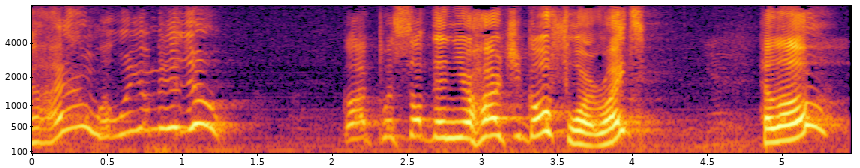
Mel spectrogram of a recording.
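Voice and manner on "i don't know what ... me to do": mock helplessness. Preacher answering critics about Africa, mock-helpless high protest. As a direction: plead helplessly, pitched way up.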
